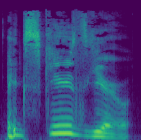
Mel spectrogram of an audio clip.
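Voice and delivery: slow, drawn-out put-down; sassy retort. Acted. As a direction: let it land slowly, with sass.

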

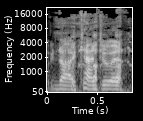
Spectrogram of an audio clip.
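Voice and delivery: ordinary talk, nothing marked

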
